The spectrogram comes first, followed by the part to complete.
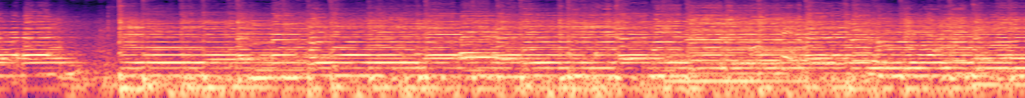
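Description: A button accordion and an acoustic guitar strike up a bluegrass song about a second in, playing together at a steady tempo. A fiddle joins near the end.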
